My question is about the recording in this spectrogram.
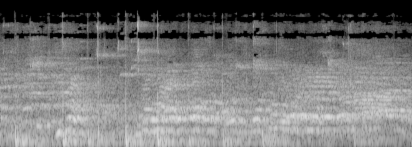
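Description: A basketball being dribbled on a wooden sports-hall floor, its bounces landing as repeated thuds at an uneven pace. Players' voices call out over the top.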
